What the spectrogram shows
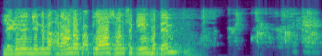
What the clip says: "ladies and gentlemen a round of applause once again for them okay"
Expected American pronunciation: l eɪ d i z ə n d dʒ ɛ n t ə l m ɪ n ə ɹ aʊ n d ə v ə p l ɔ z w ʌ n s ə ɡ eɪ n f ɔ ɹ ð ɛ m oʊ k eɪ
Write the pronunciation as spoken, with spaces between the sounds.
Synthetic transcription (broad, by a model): l eɪ d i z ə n dʒ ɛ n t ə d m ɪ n ə ɹ aʊ n d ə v ə p l ɔ z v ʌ n s ə ɡ eɪ n f ɔ ɹ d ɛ m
